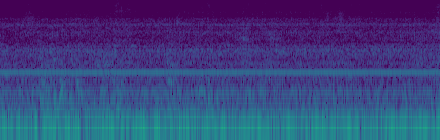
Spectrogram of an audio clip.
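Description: Steady low hum of a nebulizer and oxygen unit running during a cat's inhalation and oxygen therapy, with a constant whine held at one pitch.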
